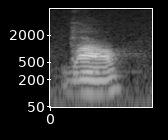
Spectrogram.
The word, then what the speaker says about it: waw: Now, it is important to remember that the vowels in Arabic are three in total, and those three are waw, the alphabet waw, and that's how we pronounce it, waw, and the alphabet ya.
